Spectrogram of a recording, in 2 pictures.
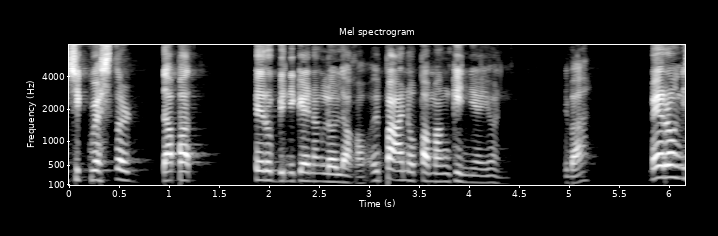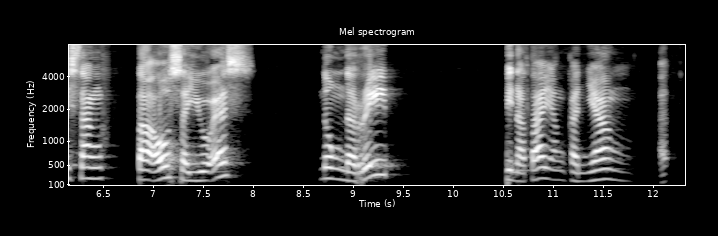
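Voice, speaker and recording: A man's voice: high voice, measured pace, long pauses. A man with a Filipino accent preaching a sermon as pastor, asking rhetorical questions and leaning on words for emphasis.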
